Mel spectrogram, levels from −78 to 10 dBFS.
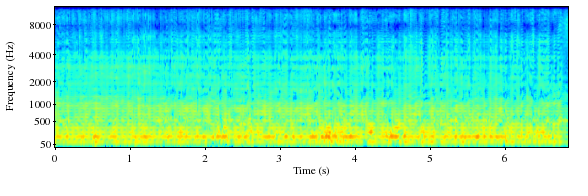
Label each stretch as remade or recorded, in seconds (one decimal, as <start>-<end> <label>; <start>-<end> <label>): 0.0-6.9 remade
